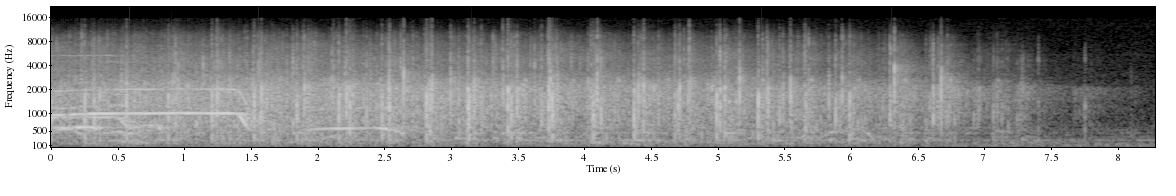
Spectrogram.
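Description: Audience applause for a graduate crossing the stage, with a few drawn-out calls from the crowd in the first couple of seconds. The clapping thins and dies away near the end.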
